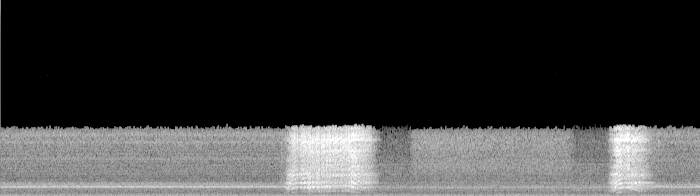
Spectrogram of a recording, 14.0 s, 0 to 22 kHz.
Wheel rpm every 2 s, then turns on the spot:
0, 0, 10, 80, 0, 0, 20.
none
